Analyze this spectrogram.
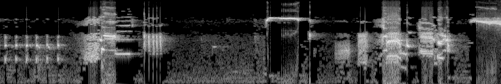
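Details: Asian glossy starling calling with short stacked chirps, then harsh buzzy squawks and thin high sustained whistles, delivered in irregular bursts.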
